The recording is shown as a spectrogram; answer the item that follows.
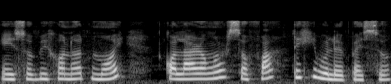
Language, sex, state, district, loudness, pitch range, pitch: Assamese, female, Assam, Kamrup Metropolitan, -15 LUFS, 240-280 Hz, 250 Hz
